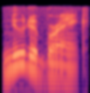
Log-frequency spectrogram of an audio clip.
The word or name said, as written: nudibranch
